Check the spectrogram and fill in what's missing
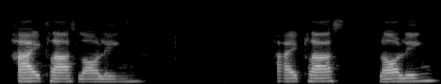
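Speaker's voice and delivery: slow, careful teacher read; very slow dictation. Shown as a demonstration. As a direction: draw out each word for note-taking. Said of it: "dictating term slowly".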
